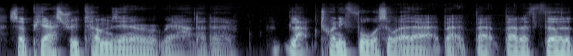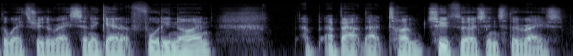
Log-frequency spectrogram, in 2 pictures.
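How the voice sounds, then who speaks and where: A man's voice: lowish voice, fast talker, dry recording, studio quality. A man hosting a casual podcast chat, telling a story in a chatty way with frequent restarts. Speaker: podcast host.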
